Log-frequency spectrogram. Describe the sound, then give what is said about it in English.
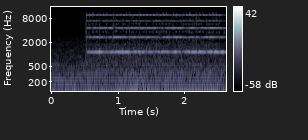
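A telephone bell rings loudly and continuously, starting suddenly after a brief low rumble and sustaining a bright, metallic trill with no one speaking. “He answers the phone.”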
